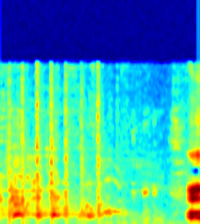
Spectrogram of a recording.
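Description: Children's excited voices with a quick run of knocks and clatter in the first second: folding chairs jostled as children scramble for seats in a game of musical chairs.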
